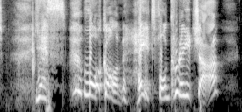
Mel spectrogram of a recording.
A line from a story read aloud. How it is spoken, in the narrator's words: Grinlittle cried out spitefully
